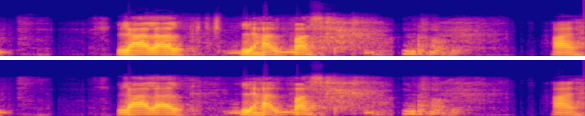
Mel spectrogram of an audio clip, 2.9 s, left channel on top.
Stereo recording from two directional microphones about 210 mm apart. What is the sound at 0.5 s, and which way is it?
Speech, 10° left (ahead or behind).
